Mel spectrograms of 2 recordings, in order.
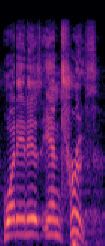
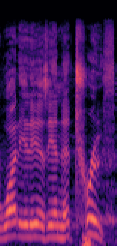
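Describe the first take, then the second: First: The phrase is said with extra force and punch. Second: The phrase is said plainly, without extra force.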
